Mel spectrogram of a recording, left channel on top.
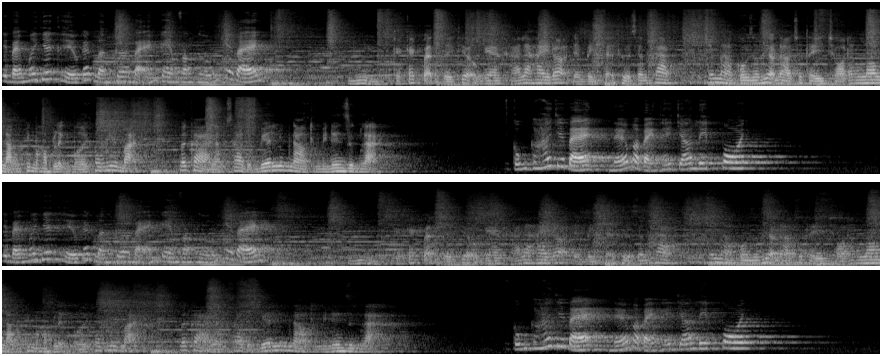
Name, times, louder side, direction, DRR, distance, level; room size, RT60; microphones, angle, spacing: voice 1, 0.0-2.7 13.9-16.2, left 2 dB, 30° left, 8 dB, 0.6 m, -24 dB
sound 1, 0.9-11.3, left 2 dB, 55° left, 0.9 m, -33 dB
voice 2, 3.5-10.2 10.6-12.6, left 4 dB, 75° left, 10 dB, 0.4 m, -26 dB
10.5 x 4.2 x 6.8 m, 1.3 s
head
